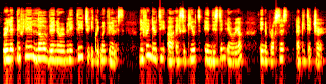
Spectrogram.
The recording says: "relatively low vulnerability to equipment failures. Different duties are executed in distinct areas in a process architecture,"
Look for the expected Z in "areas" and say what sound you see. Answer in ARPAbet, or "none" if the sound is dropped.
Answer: none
